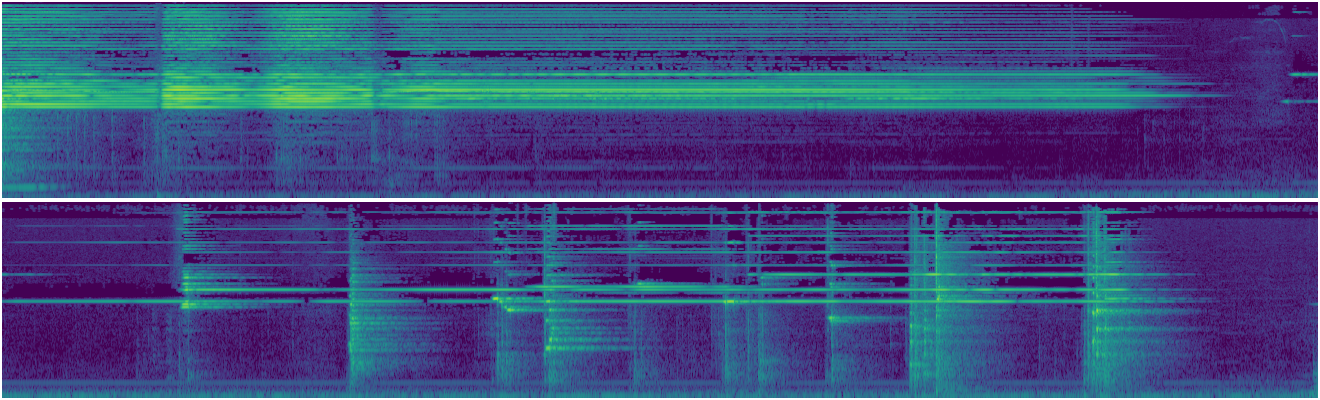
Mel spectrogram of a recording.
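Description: Solo accordion playing contemporary music: a loud cluster of high reeds is held and fades away about halfway through. Then a soft low note is held under a thin high tone, broken by a string of sharp, sudden chord stabs.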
